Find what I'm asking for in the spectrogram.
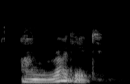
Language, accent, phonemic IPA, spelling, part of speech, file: English, Southern England, /ʌnˈɹʌɡɪd/, unrugged, adjective, LL-Q1860 (eng)-unrugged.wav
- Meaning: Not rugged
